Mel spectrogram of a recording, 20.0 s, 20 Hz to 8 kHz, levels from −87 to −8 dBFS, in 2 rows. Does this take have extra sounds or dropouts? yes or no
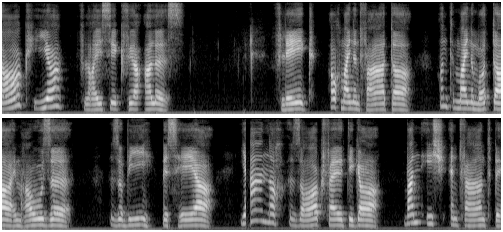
yes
